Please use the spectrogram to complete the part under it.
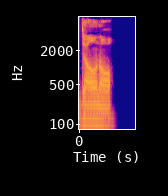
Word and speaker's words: Domhnall: It's pronounced Donal. – Donal. – Okay, so Donal like Donal Logue? – No, like the word, tonal, but with a D.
